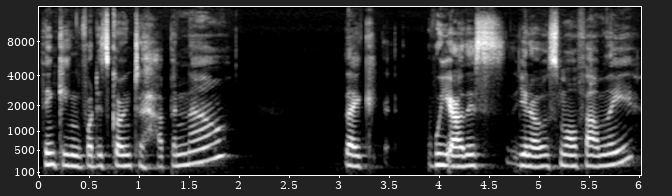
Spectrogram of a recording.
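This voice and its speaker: A woman in her thirties from southern Germany with a German accent, a podcast guest recounting her life in a warm, filler-heavy way. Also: mid-range voice, measured pace. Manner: warm, storytelling with many fillers. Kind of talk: casual interview conversation.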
